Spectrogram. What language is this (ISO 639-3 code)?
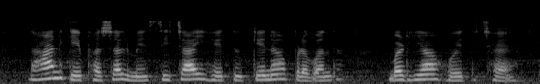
mai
